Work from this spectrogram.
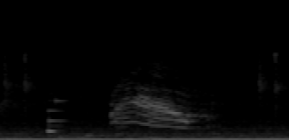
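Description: A cat in the video game Genshin Impact gives a single drawn-out meow, soft and fairly close, over a faint constant hum, with small tonal blips around it.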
